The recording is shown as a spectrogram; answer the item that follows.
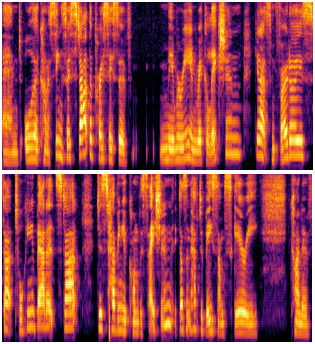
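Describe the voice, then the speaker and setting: On a very clean recording with a silent background, a woman with an Australian accent speaks at a moderate pace in a dark, mellow tone of medium pitch, with very wide pitch swings. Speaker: life story business founder and former journalist. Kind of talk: casual chat.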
